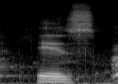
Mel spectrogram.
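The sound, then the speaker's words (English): A dog gives one short, loud bark, barely over a second long, amid voices talking. “that's my dog in the background playing security because she's a savage cow.”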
